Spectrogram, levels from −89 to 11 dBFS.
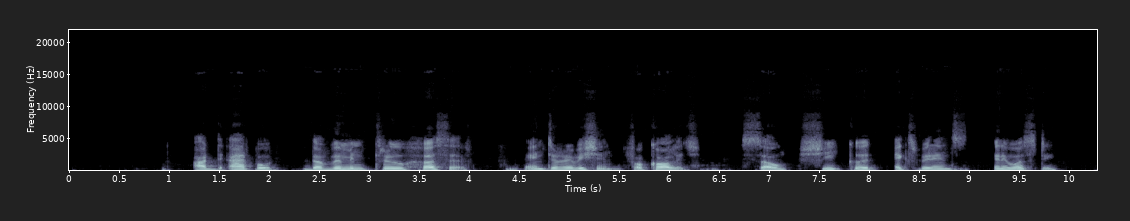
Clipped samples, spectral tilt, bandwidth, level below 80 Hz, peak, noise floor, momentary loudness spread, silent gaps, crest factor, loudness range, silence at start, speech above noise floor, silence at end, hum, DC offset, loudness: under 0.1%; -8 dB/octave; 7.8 kHz; -60 dBFS; -2 dBFS; -85 dBFS; 15 LU; none; 20 dB; 3 LU; 1.25 s; 65 dB; 0.45 s; none; under 0.1%; -21 LUFS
